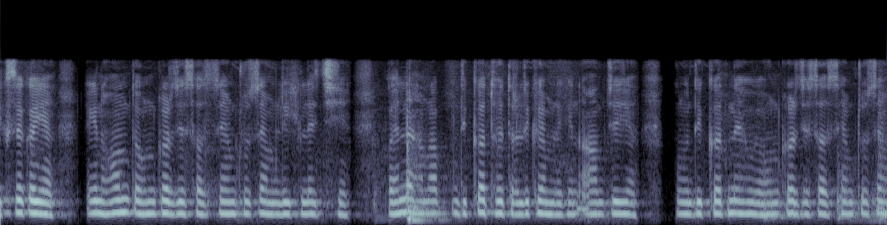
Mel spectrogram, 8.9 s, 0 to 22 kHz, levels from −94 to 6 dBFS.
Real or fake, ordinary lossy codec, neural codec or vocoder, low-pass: fake; none; vocoder, 44.1 kHz, 128 mel bands every 256 samples, BigVGAN v2; 7.2 kHz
